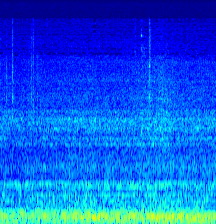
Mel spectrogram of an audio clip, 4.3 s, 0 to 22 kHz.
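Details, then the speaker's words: Maruti Alto 800 driving around 40–50 km/h: heavy, deep rumbling drone, abnormally loud growl drowning out the speakers, plus bad engine noise; cams later removed for inspection. "एक तो engine का sound बहुत खराब है इसका और plus देखो इसे जैसे अपन 4050 चला रहे हैं तो देखो इसकी आवाज देखो शायद मोबाइल में आ जाएगी घघ बहुत तेज आ रही है"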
